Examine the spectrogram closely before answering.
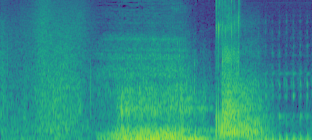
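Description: A large creature growls deeply.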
